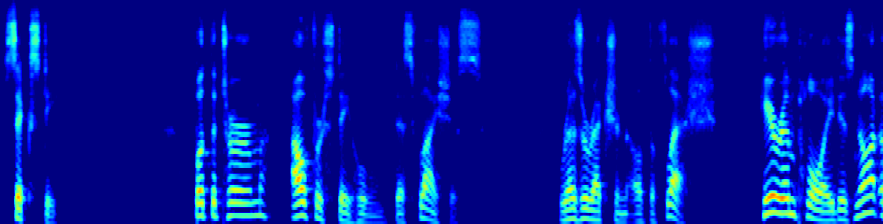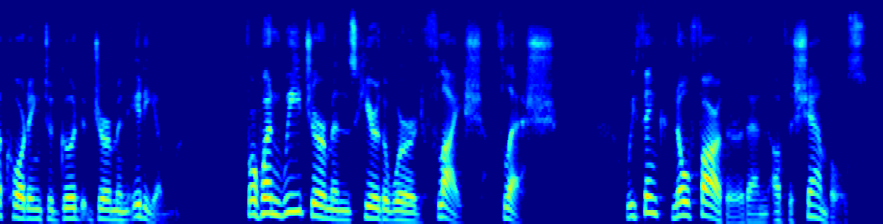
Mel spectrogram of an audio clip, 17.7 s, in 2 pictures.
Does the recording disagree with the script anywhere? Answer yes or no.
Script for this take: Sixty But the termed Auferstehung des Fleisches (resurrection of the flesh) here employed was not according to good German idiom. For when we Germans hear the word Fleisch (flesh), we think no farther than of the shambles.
yes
